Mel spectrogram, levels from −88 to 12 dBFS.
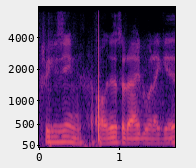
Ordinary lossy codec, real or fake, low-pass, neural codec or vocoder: none; fake; 7.2 kHz; codec, 16 kHz, 1 kbps, X-Codec, HuBERT features, trained on balanced general audio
